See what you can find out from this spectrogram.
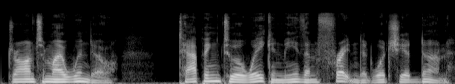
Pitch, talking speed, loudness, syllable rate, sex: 110 Hz, 200 wpm, -17 LUFS, 5.5 syllables/s, male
